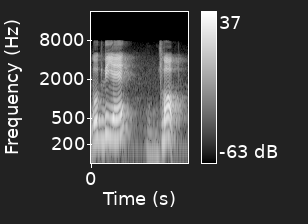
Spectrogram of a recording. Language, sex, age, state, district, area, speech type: Goan Konkani, female, 60+, Goa, Canacona, rural, spontaneous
